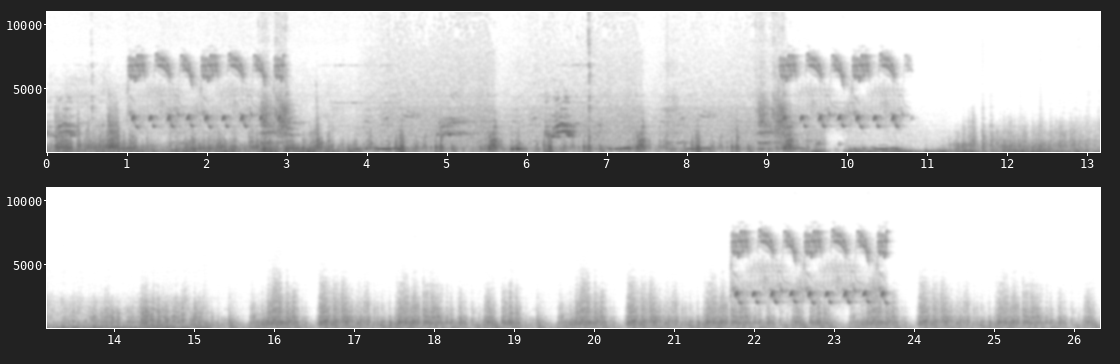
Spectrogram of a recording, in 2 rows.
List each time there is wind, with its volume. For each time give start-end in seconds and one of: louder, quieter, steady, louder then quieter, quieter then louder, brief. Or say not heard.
0.0-26.2 quieter.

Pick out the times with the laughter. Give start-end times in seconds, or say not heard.
1.0-3.0, 9.1-10.8, 21.7-23.7.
